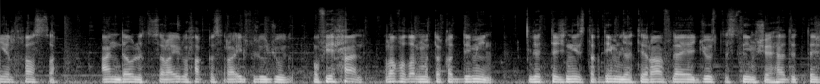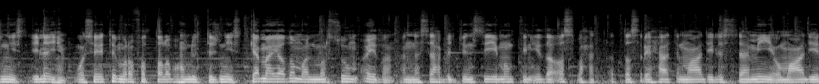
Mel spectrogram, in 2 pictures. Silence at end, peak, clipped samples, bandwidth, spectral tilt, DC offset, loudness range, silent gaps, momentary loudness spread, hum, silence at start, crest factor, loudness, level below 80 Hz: 0 s; 0 dBFS; under 0.1%; 13 kHz; -7 dB/octave; under 0.1%; 3 LU; none; 5 LU; none; 0 s; 16 dB; -17 LUFS; -42 dBFS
